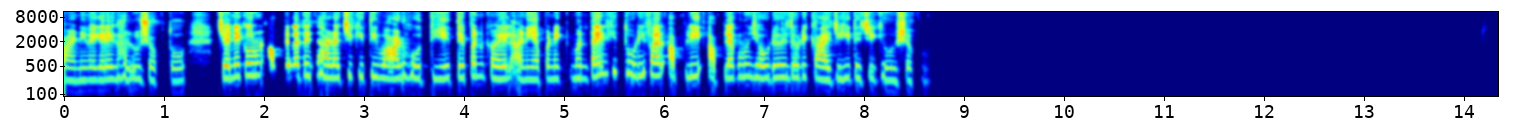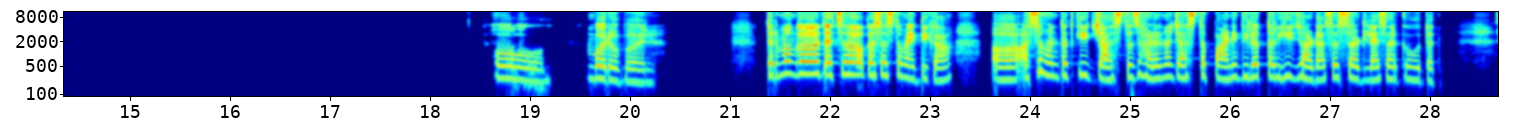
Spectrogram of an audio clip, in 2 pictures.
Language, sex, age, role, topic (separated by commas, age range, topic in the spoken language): Marathi, female, 20-24, guest, शहरात हिरवळ वाढवण्यासाठी आपण काय करू शकतो?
